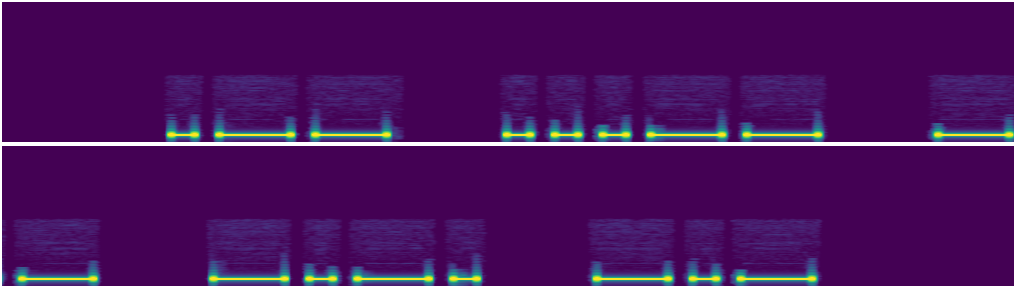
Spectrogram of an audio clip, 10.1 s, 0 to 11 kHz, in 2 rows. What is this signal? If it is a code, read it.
Morse code, heard as a keyed tone, about 10 wpm, spaced as for 8 wpm, 600 Hz. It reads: W3MCK
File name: Callsigns-10-8wpm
